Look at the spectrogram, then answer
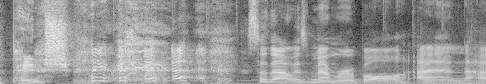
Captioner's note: laughing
